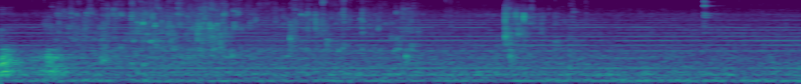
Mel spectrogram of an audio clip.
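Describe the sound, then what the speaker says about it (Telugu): A little water trickles and drips into a pan of spiced potato curry, a soft, steady pouring sound with a few brighter splashes, close by and without any talk. "ఇప్పుడు మొత్తం మిక్స్ చేసుకొని కొద్దిగా వాటర్ వేసుకుందాము"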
